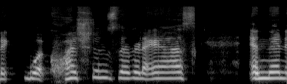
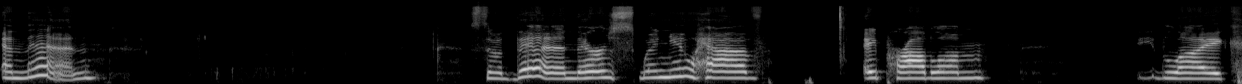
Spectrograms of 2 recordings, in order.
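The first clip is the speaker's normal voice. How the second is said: voice giving out from getting worked up. Getting worked up while explaining a problem, voice starting to give out. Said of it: "my voice is starting to go because I'm getting so worked up".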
